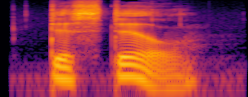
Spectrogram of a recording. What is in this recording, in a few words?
"distill", spelling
